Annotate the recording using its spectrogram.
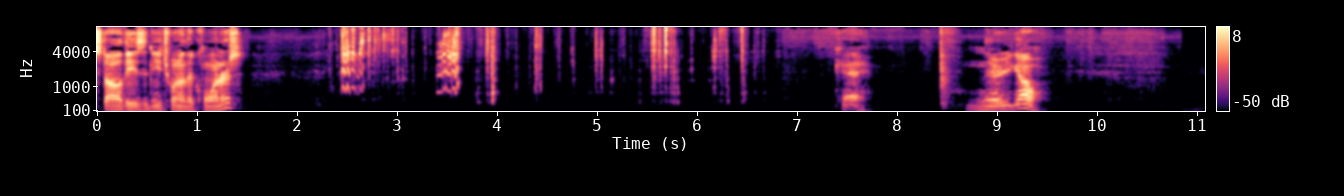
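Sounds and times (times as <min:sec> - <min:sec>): wooden blocks clicking and scraping: 0:02.2 - 0:06.8.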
